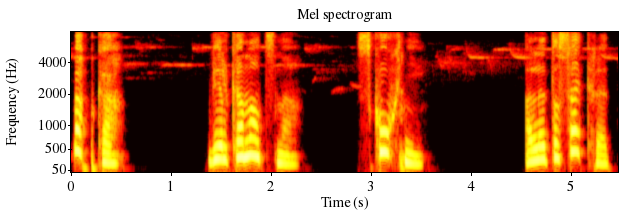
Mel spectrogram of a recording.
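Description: Woman as a sly, high-voiced storybook tomcat. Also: very animated, takes it slowly, warm tone, no room sound, clean studio sound, full character voice. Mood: secretive. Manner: terse, conspiratorial, muttering. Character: sly, secretive thieving male cat.

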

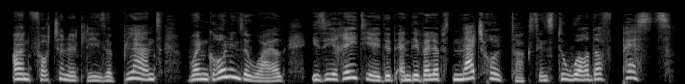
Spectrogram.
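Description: A woman's voice: on the high side, dark tone, husky, dry recording, clean studio sound. A woman playing an earnest, polite female robot scientist in a video game, with a French accent and formal, precise wording. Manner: formal, precise, carefully worded. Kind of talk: video game character dialogue.

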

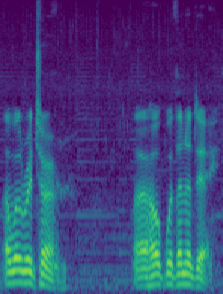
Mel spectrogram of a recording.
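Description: A man playing a weary, conscientious assassin in an audio drama, speaking gravely and tersely. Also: medium pitch, lively intonation, normal speed, soft background music, lightly acted. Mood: earnest. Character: brooding, conscientious male assassin, weary and sober.

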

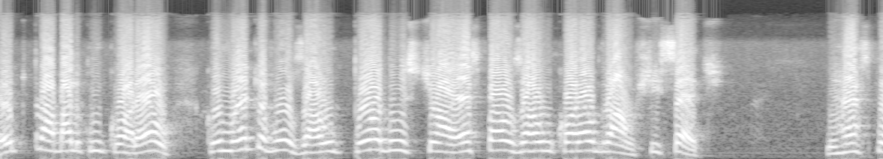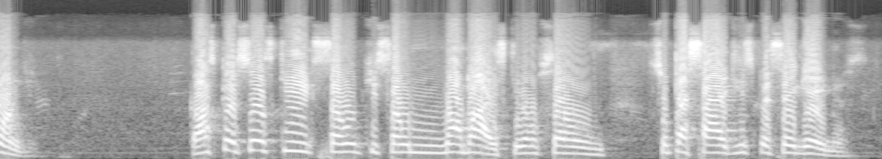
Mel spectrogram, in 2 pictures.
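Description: A man with a Brazilian Portuguese accent and a notably high voice co-hosts a casual gaming podcast. He talks emphatically and lectures his listeners. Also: expressive, moderate pace, rough recording. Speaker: podcast co-host.

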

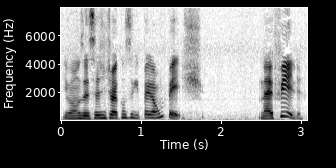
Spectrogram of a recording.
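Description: A woman's voice: mid-range voice, fairly quick, pushed and bright. A woman in her thirties with a southern Brazilian accent, chatting casually as a vlogging mother. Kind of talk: casual family vlog chat. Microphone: phone at arm's length. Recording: noisy outdoor phone video.

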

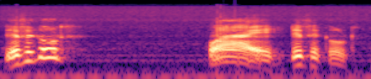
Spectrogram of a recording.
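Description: A man's voice: medium pitch, huge pitch swings, creaky, husky, voice pushed up, heavily acted. A man voicing an elderly male schoolmaster who stammers and halts, stubborn and fond of the old ways. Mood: flustered. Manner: stammering, halting with many uhs. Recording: dull lo-fi recording.

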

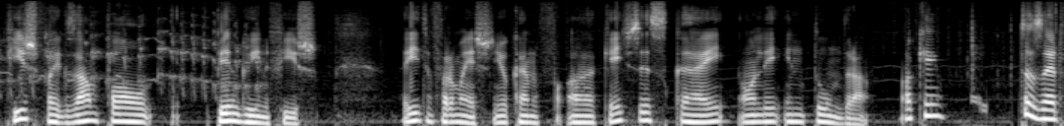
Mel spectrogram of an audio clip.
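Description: A man, speaking in halting, simple step-by-step instructions as he hosts an informal video game tutorial. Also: mid-range voice, smooth. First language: not English. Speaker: gaming tutorial host. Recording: music behind the voice. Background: background music.

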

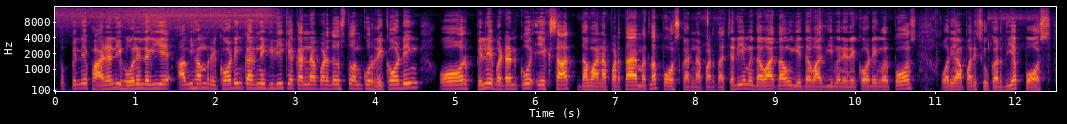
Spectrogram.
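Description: A man's voice: fairly high pitch, fairly even intonation, a little fast. A man gives a casual, explanatory product demo, addressing viewers as friends and repeating himself as he goes. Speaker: presenter demonstrating audio equipment for sale.

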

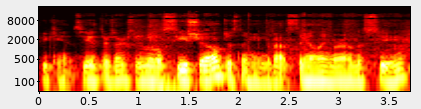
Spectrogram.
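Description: A man giving a relaxed, casual history lesson to the camera, with many fillers, unhurried. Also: on the low side, creaky, slight background noise. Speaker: teacher.

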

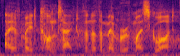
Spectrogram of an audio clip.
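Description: Stern space warrior-monk sergeant, very low voice, formal, commanding, measured, audio drama. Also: male voice, fairly even intonation, bright, forceful tone, slightly rough, full character voice. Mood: composed, resolute.

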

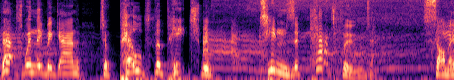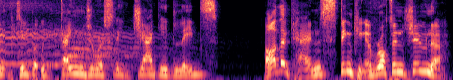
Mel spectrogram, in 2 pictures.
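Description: A man's voice: fairly high pitch, sing-song, slow, over music. A man reading a children's story in a dramatic, playful way, as scripted narration.

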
